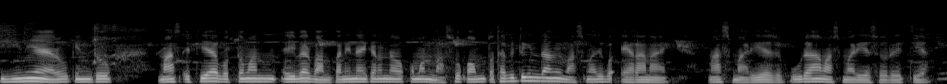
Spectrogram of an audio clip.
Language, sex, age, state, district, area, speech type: Assamese, male, 45-60, Assam, Morigaon, rural, spontaneous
